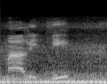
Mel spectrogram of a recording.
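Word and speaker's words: مَالِكِ: Maka Maliki di situ harusnya kan panjang, Maliki yaumiddin. Malah seperti pengucapannya seperti di ayat surah An-Nas, Malikin Nas. Jadi pendek juga ikut, dikiranya sama dengan pengucapan Malikin Nas, padahal berbeda.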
